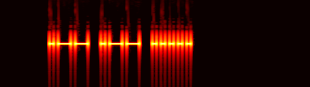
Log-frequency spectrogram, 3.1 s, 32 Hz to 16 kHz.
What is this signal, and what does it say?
Morse code, heard as a keyed tone, about 28 wpm, 700 Hz. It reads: WW5
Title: Three Challenging Letter-Number Combinations 28wpm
